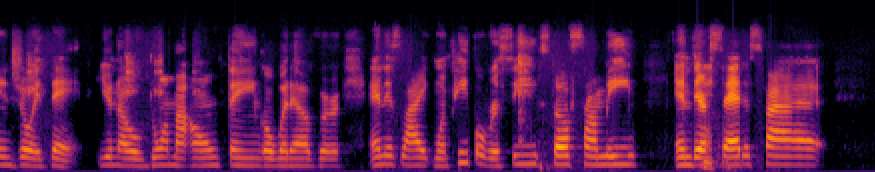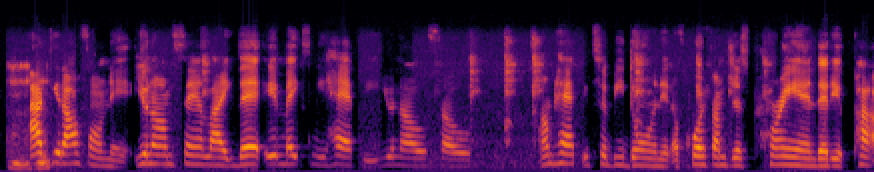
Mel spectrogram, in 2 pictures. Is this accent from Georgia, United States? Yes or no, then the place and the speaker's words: yes; Atlanta, Georgia, United States; I'm from Atlanta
